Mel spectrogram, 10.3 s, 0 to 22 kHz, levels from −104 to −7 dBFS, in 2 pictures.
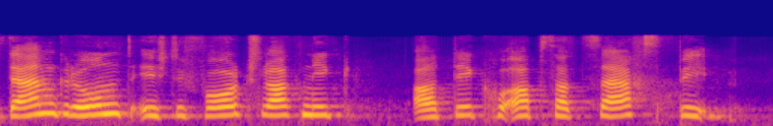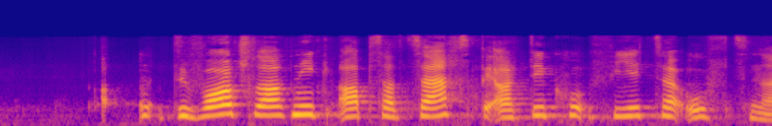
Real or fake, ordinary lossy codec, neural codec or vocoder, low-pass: fake; none; codec, 16 kHz, 2 kbps, X-Codec, WavLM features, trained on Multilingual LibriSpeech; none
